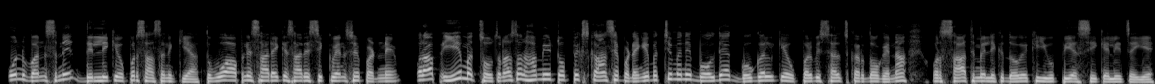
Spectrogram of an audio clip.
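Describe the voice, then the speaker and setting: A man's voice: on the high side, dark tone, dry recording. A male coaching teacher lecturing students through an exam syllabus, calling them children, repeating points and asking rhetorical questions.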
